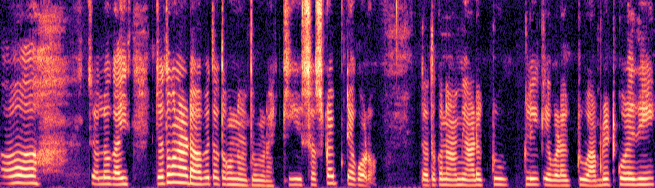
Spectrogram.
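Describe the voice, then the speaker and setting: A woman doing excited gameplay commentary, dropping Hindi phrases in as she counts and clicks. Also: fairly high pitch, brisk, no room sound. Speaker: gaming channel host.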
